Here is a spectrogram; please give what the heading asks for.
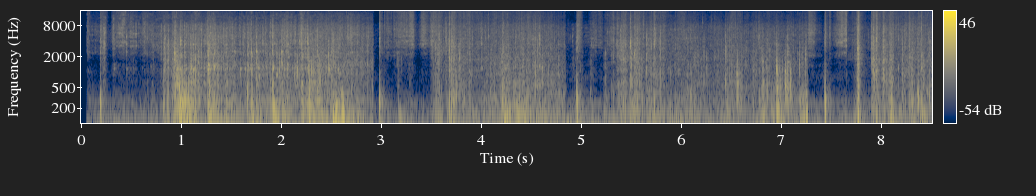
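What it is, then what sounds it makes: Crumbling gym chalk blocks. Two bare hands with short painted nails squeeze and crumble solid chunks of pale blue-white reformed gym chalk (magnesium carbonate) over a blue mold tray, crushing and rubbing them between the palms and fingers. The result is a dense, gritty crackle of sharp snaps and crunches with bright, hissy crumbling. The chunks break into powder and small crumbs, with a few brief pauses between squeezes.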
